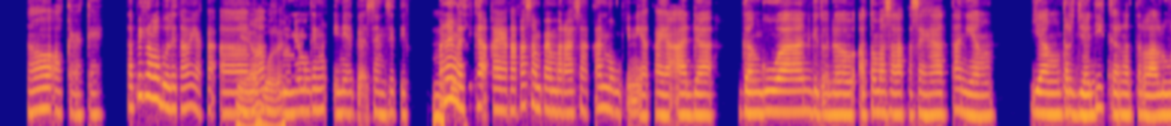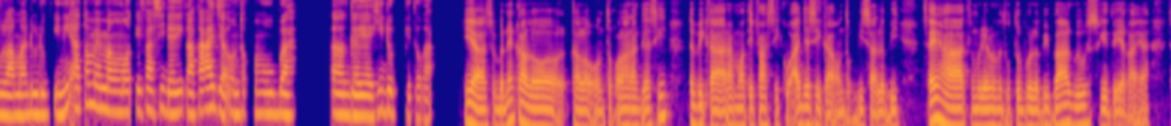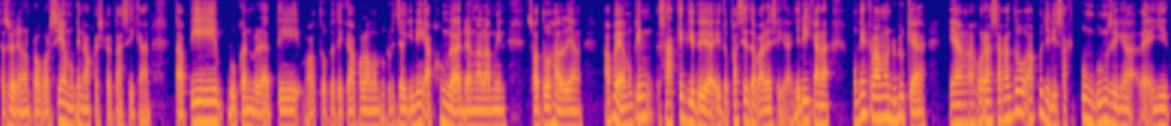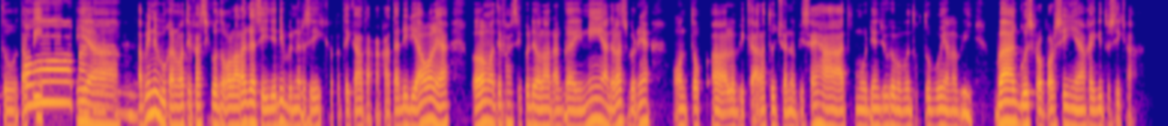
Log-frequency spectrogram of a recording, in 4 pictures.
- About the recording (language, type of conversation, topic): Indonesian, advice, Bagaimana caranya agar saya lebih sering bergerak setiap hari?
- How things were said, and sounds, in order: other background noise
